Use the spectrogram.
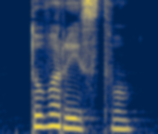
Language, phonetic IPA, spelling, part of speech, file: Ukrainian, [tɔʋɐˈrɪstwɔ], товариство, noun, Uk-товариство.ogg
- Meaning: 1. informal group of people with a common purpose: partnership, fellowship, company, camaraderie 2. institution that is a corporate person: association, society, company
